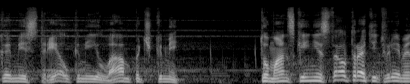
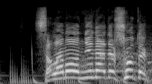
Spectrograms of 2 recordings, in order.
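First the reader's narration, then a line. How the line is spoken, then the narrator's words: Shouted. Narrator (Russian): крикнул Данька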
